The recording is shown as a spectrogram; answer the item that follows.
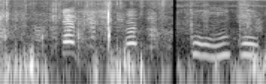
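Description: Several short, high-pitched vocal calls that waver in pitch, over uneven low thumps from a phone being jostled while running.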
